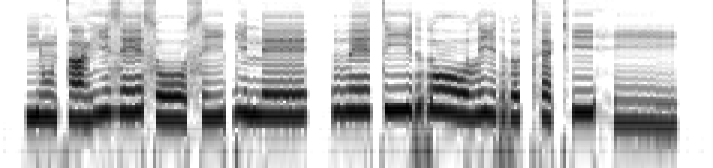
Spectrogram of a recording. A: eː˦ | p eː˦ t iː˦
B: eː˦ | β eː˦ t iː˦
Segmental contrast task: B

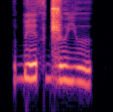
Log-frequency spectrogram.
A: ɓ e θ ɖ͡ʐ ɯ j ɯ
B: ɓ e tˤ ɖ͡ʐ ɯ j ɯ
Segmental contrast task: A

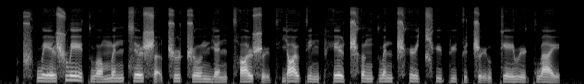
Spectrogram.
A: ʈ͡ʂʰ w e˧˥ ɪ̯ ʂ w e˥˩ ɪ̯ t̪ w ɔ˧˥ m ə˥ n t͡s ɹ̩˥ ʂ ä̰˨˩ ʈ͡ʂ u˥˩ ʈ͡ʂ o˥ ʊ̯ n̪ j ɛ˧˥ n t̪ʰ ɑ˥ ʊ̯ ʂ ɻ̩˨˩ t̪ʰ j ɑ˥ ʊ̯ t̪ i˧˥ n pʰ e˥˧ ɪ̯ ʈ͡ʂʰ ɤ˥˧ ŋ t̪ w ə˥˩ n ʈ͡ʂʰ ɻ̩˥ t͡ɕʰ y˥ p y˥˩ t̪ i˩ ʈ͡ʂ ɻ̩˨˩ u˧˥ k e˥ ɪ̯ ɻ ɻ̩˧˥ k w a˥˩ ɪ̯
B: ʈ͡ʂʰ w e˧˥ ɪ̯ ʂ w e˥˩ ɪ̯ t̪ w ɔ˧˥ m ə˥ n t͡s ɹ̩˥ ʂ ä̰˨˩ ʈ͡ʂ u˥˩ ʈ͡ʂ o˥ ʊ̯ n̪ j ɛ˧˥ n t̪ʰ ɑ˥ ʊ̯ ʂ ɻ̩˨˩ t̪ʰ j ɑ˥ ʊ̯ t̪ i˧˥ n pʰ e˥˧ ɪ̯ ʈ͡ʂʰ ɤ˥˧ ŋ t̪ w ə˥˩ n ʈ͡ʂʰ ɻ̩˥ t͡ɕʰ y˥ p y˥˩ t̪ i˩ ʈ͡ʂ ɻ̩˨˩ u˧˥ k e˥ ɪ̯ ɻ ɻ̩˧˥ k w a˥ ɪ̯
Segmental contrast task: A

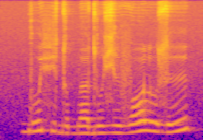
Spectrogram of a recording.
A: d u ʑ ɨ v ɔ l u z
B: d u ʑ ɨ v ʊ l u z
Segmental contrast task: A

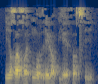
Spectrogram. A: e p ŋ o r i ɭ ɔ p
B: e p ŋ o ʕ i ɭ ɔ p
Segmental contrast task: A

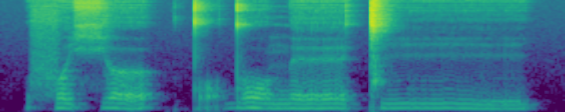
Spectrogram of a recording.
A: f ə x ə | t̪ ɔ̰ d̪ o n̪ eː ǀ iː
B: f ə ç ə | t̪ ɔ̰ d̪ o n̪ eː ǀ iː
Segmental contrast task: B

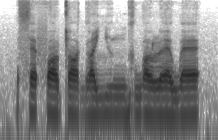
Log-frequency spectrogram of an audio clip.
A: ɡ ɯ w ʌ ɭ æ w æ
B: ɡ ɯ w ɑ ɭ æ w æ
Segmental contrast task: B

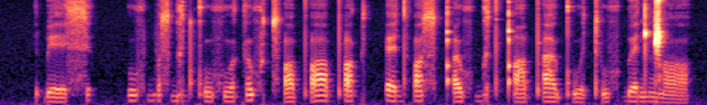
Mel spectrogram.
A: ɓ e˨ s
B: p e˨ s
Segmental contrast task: A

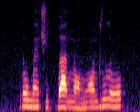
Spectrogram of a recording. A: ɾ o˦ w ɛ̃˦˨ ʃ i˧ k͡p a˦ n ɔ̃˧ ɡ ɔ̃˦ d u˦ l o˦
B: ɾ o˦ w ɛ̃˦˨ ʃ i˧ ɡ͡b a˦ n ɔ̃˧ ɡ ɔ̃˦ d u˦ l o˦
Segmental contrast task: B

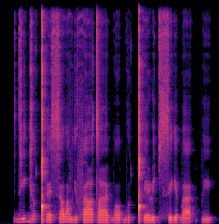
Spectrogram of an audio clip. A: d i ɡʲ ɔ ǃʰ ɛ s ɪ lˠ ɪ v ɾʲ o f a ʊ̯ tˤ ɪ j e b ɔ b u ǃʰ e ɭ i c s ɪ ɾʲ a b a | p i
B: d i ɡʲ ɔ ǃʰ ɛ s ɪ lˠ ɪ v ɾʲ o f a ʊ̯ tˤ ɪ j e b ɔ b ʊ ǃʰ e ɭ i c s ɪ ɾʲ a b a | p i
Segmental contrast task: B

